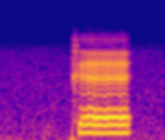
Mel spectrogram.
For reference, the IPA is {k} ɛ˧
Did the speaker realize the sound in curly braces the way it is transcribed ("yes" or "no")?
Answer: yes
